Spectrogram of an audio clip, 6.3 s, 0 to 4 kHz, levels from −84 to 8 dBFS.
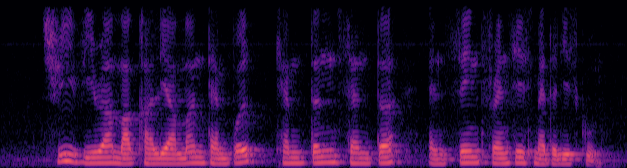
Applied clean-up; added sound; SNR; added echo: none; none; none; none.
